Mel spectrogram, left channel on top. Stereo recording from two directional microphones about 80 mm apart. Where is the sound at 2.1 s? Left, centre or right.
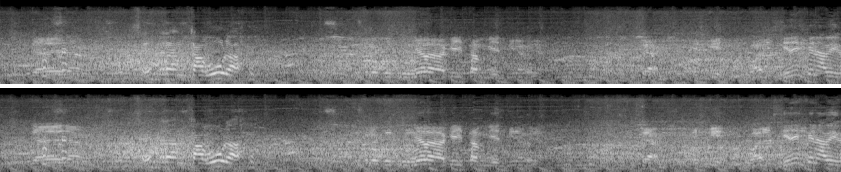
Centre.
